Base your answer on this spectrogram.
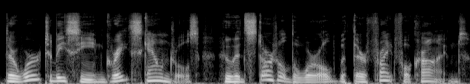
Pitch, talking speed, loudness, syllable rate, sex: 140 Hz, 205 wpm, -18 LUFS, 5.1 syllables/s, male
